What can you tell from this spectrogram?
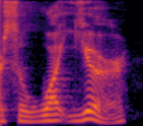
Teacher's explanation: So very often this You're gets reduced to a Yir, which is how we hear it here.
